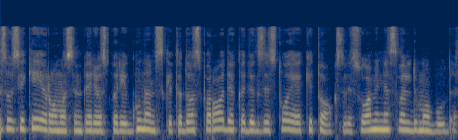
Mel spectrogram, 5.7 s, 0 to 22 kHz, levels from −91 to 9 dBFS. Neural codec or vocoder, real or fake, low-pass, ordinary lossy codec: codec, 24 kHz, 3 kbps, HILCodec; fake; 10.8 kHz; AAC, 48 kbps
